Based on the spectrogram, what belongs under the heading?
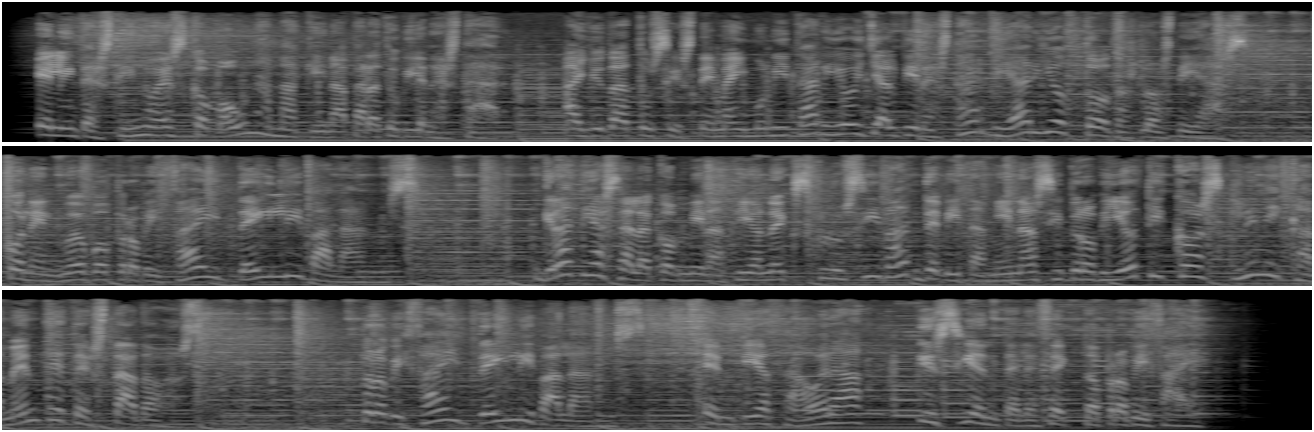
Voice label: spanish spot; probify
